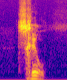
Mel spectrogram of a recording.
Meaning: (noun) 1. peel, rind, skin, bark 2. crust (soil) 3. shell (egg or mollusc) 4. slice 5. membrane covering the eye; used figuratively in the absolute plural (de schillen) for (mental) blindness
- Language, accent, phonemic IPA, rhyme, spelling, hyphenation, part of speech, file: Dutch, Netherlands, /sxɪl/, -ɪl, schil, schil, noun / verb, Nl-schil.ogg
